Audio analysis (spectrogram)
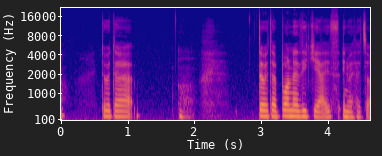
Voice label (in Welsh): "boneddigaidd", Welsh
